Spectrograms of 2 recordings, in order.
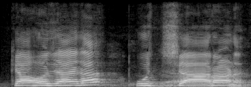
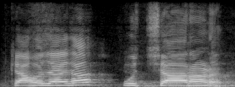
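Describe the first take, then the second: The two takes are said the same way.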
